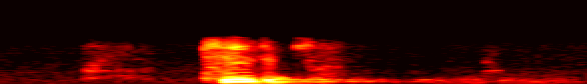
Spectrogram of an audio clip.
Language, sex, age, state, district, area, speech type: Hindi, male, 18-30, Bihar, Begusarai, rural, conversation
